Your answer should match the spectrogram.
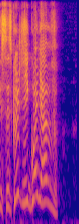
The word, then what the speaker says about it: goyave: Mais c'est ce que je dis, goyave. Voyage. Non. On retient la définition. G-O-Y-A-V-E. D'accord, ça s'écrit comme ça, goyave.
